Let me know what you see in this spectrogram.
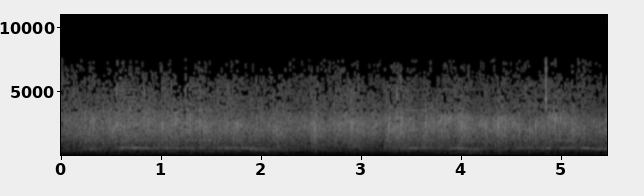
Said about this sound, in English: It is grace that is keeping you. And that's why you need to give grace the loudest clap offering of praise.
